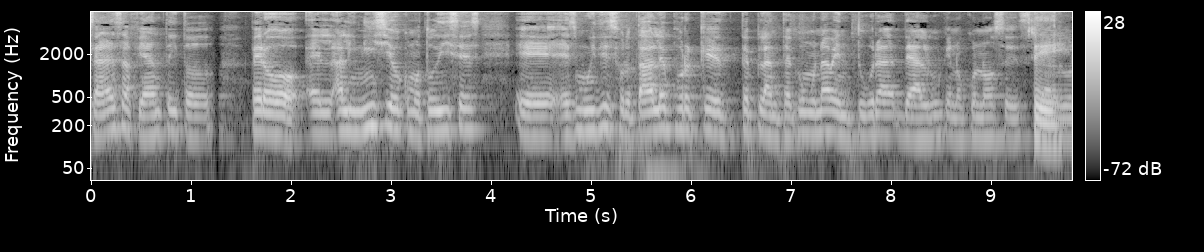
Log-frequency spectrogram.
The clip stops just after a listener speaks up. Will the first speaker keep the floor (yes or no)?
yes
